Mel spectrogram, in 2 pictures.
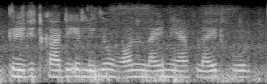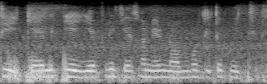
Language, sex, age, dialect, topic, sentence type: Bengali, female, 18-24, Western, banking, statement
